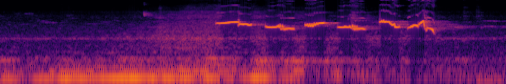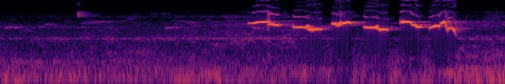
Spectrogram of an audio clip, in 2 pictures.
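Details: Oriental magpie-robin singing at dusk: two separate runs of about five or six quick, looping whistles, with a quiet gap of several seconds between them and a soft low hum throughout.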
